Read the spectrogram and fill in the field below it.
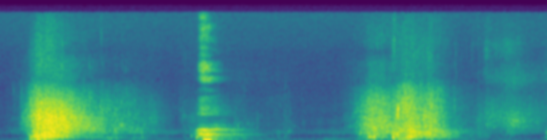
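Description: Gentle sea water laps and washes in a few soft surges, each swelling then fizzing away, with a brief splash in between; fairly quiet, with no talking.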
